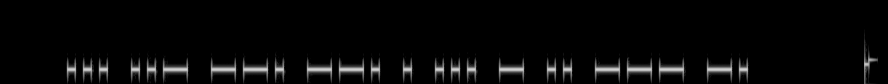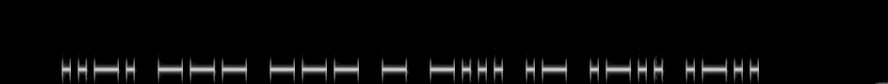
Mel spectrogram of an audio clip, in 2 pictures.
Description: Morse code, heard as a keyed tone, about 15 wpm, 700 Hz. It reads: SUGGESTION FOOTBALL
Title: Sentences from Top 1600 Words - New Word Drill Alt - 15wpm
